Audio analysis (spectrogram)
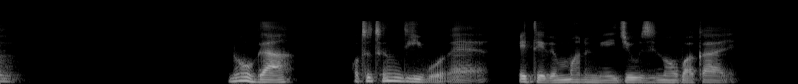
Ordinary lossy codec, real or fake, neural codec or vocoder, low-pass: none; fake; codec, 16 kHz, about 1 kbps, DyCAST, with the encoder's durations; none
